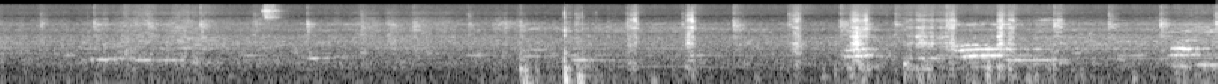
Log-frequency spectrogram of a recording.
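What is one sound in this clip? A paintbrush dabs and scratches softly on canvas.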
